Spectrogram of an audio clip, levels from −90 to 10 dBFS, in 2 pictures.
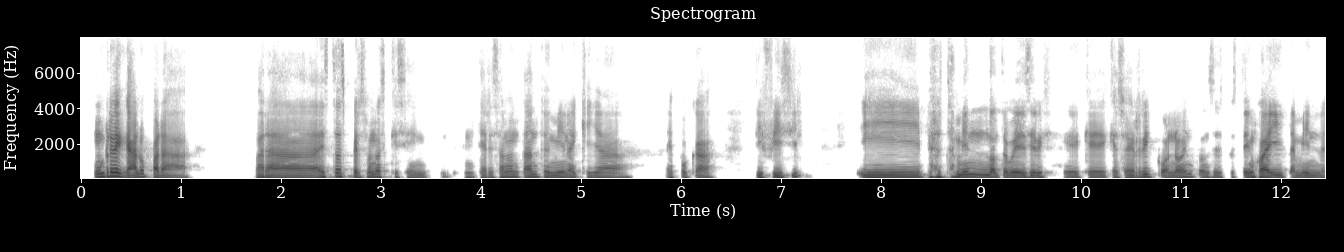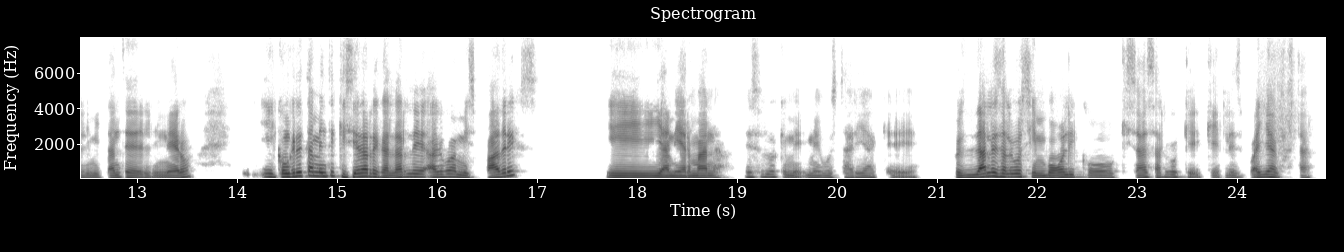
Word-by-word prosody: un 180 Hz, +2 st, +4 dB
regalo 190 Hz, -3 st, +5 dB
para 120 Hz, -7 st, -1 dB, 0.6 s
para 130 Hz, 0 st, +2 dB
estas 165 Hz, +6 st, 0 dB
personas 150 Hz, +3 st, -1 dB
que 130 Hz, -, -9 dB
se 125 Hz, -1 st, -6 dB, 0.4 s
interesaron 130 Hz, +4 st, -3 dB
tanto 155 Hz, +1 st, -1 dB
en 140 Hz, -, +1 dB
mí 145 Hz, -, +2 dB
en -, -, -1 dB
aquella 135 Hz, +1 st, -4 dB, 0.3 s
época -, -, -5 dB, 0.4 s
difícil 130 Hz, -, -2 dB, 0.5 s
y 140 Hz, +1 st, +4 dB
pero 140 Hz, -1 st, +1 dB
también 145 Hz, 0 st, +2 dB
no 145 Hz, 0 st, +2 dB
te 155 Hz, -, -5 dB
voy 145 Hz, 0 st, +3 dB
a -, -, +3 dB
decir 140 Hz, 0 st, -1 dB, 0.2 s
que 115 Hz, -, -4 dB
que 115 Hz, -2 st, -3 dB
que 115 Hz, -, -4 dB
soy 130 Hz, +3 st, -1 dB
rico, 160 Hz, +3 st, -2 dB
¿no?, 130 Hz, +3 st, 0 dB
entonces, 145 Hz, -4 st, -4 dB
pues 130 Hz, -, -14 dB
tengo 145 Hz, +1 st, 0 dB
ahí 140 Hz, 0 st, +3 dB
también 130 Hz, 0 st, -1 dB
la 120 Hz, -, -3 dB
limitante 125 Hz, +4 st, -4 dB
del 120 Hz, -1 st, -1 dB
dinero 130 Hz, +9 st, -1 dB, 0.6 s
y 180 Hz, -2 st, -1 dB
concretamente 210 Hz, +4 st, +3 dB
quisiera 185 Hz, +4 st, +4 dB
regalarle 165 Hz, +2 st, +2 dB
algo 160 Hz, +2 st, +1 dB
a -, -, +1 dB
mis 135 Hz, -2 st, -1 dB
padres 220 Hz, -, 0 dB, 0.7 s
y 120 Hz, -1 st, +3 dB
a 115 Hz, -, +4 dB
mi 115 Hz, 0 st, +2 dB
hermana. 120 Hz, 0 st, 0 dB
Eso 145 Hz, +3 st, -6 dB
es -, -, -4 dB
lo 160 Hz, -, -4 dB
que -, -, -10 dB
me -, -, -5 dB
me 120 Hz, -2 st, -4 dB
gustaría 125 Hz, 0 st, -5 dB
que, -, -, -10 dB, 0.3 s
pues, 135 Hz, -2 st, +2 dB
darles 185 Hz, +4 st, +6 dB
algo 180 Hz, 0 st, +3 dB
simbólico 140 Hz, 0 st, +1 dB, 0.2 s
o 125 Hz, -, -11 dB
quizás 140 Hz, +1 st, -5 dB
algo 150 Hz, +1 st, -4 dB
que -, -, -9 dB
que -, -, -12 dB
les 125 Hz, +3 st, -8 dB
vaya 155 Hz, +1 st, +1 dB
a -, -, -2 dB
gustar. 115 Hz, -2 st, -12 dB
140 Hz, 175 wpm, -23 LUFS, 125-155 Hz, 0.7 s, darles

